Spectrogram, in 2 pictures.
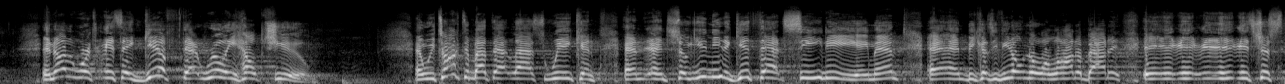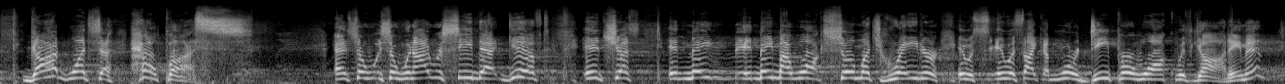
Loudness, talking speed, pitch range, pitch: -16 LUFS, 185 wpm, 250-295 Hz, 275 Hz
